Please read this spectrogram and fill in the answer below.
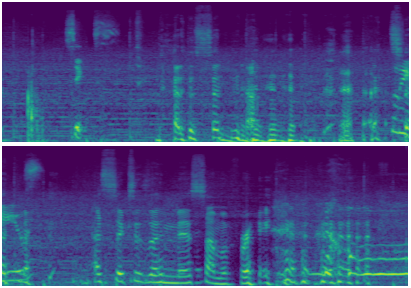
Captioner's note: laughs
